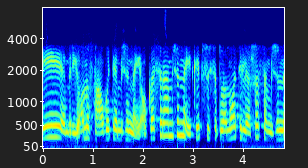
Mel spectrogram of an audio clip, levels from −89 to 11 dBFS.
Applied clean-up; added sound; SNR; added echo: neural mask model Resemble Enhance denoiser.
